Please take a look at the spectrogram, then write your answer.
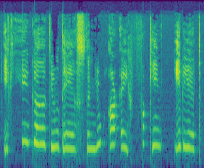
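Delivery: loud, very high mock squeaker voice; squeaky kid. Gamer mocking young voice actors, squeaky kid voice. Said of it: "like, squeaky".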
